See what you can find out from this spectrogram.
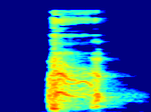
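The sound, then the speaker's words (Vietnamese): A harsh, violent dry cough from an old person: one short, loud burst with a second strained push just before it dies away, heard alone. “Bóng dáng xa xa kia truyền đến tiếng ho khan già nua mà dữ dội, dường như trái tim đều sắp phun ra.”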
